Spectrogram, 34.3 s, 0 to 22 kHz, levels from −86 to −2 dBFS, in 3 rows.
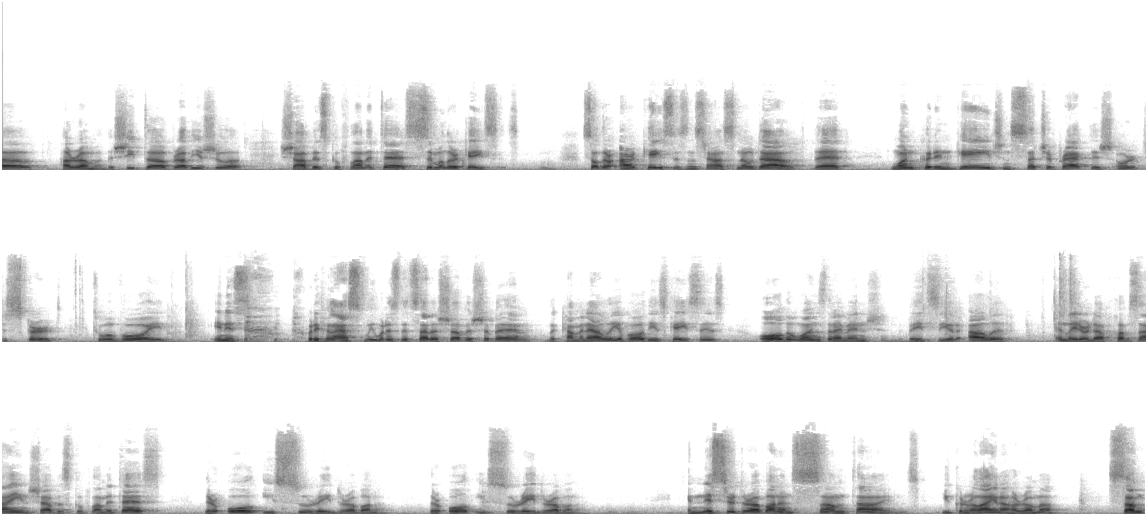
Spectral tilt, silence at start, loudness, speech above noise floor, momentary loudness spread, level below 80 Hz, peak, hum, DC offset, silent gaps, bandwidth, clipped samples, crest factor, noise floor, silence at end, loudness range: -5.5 dB/octave; 0 s; -26 LUFS; 22 dB; 14 LU; -52 dBFS; -4 dBFS; none; under 0.1%; none; 11.5 kHz; under 0.1%; 22 dB; -48 dBFS; 0 s; 3 LU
